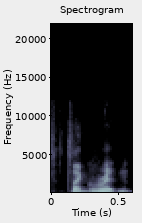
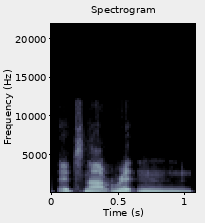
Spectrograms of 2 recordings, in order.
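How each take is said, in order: First: Said in the usual way. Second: "not" slow and leaned on, "it's not written"; stress on not. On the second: Shown as a demonstration.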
